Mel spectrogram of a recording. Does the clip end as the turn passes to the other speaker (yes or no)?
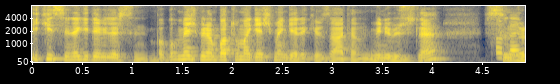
no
